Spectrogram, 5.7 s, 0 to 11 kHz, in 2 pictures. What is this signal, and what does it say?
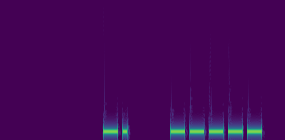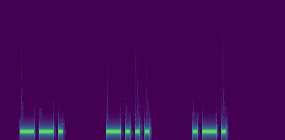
Morse code, heard as a keyed tone, about 25 wpm, spaced as for 14 wpm, 700 Hz. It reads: N0GBR
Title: USA Call Signs - 5 Characters - 3x Character Spacing - 25wpm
